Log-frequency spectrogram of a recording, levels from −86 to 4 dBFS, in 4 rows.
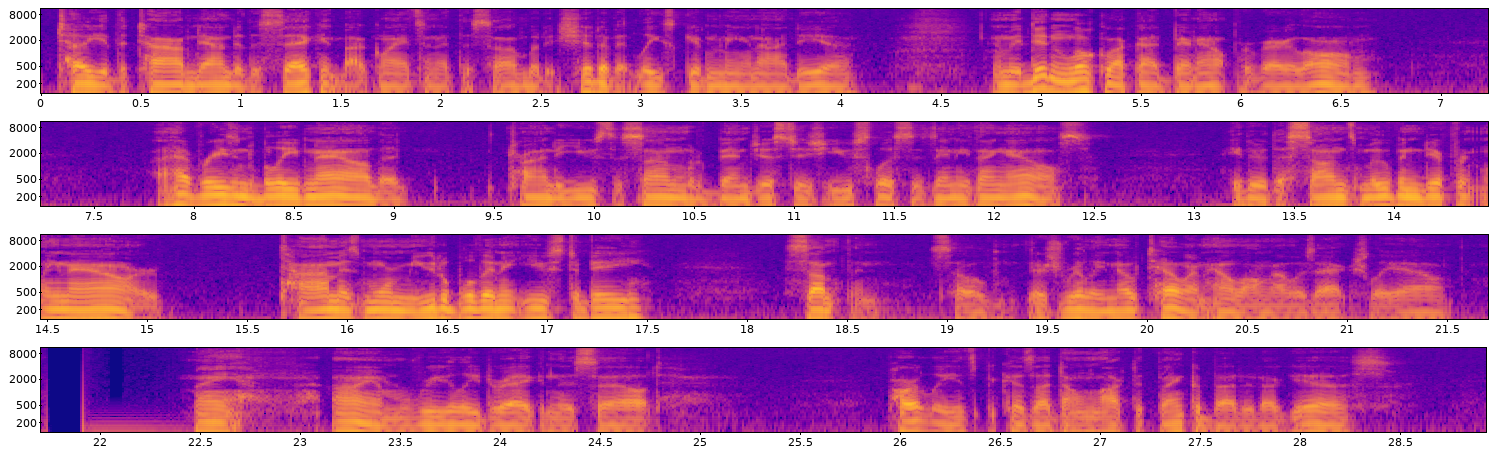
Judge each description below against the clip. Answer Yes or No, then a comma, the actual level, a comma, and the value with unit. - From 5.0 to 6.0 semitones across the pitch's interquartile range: No, average, 3.0 semitones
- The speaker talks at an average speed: No, fast, 215 wpm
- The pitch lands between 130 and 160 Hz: No, very low, 90 Hz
